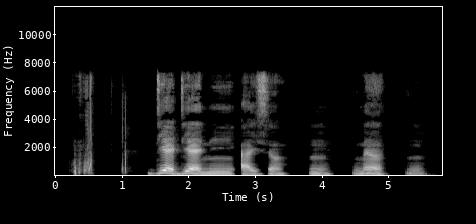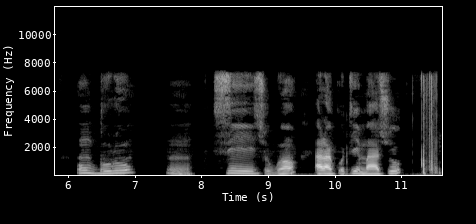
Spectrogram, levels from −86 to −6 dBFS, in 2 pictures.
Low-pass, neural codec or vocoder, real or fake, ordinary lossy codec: 7.2 kHz; none; real; MP3, 48 kbps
